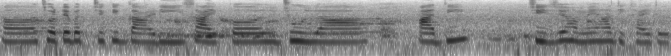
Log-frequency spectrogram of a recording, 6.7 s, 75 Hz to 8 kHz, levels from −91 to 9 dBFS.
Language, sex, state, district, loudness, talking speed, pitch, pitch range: Hindi, female, Maharashtra, Gondia, -18 LUFS, 125 wpm, 255 Hz, 245-270 Hz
